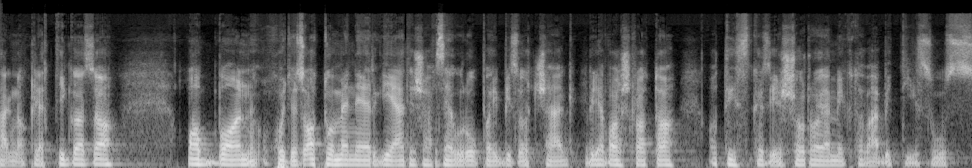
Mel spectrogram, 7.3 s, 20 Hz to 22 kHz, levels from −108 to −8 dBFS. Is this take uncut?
no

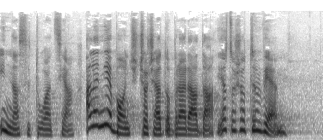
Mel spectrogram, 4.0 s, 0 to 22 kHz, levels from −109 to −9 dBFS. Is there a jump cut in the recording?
yes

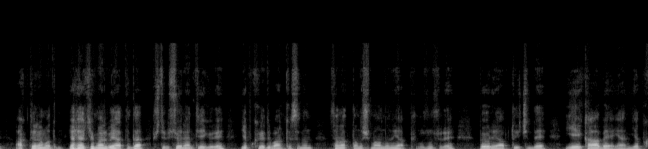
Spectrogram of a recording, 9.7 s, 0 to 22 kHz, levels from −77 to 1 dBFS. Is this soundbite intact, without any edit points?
yes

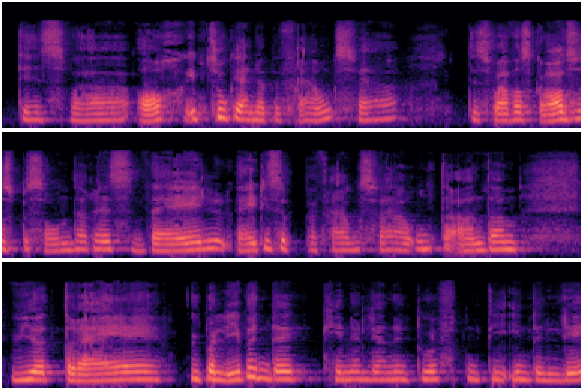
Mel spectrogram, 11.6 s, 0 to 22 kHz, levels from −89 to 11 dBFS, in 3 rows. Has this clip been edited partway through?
yes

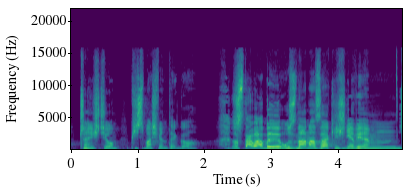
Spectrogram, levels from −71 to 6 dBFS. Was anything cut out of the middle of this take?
no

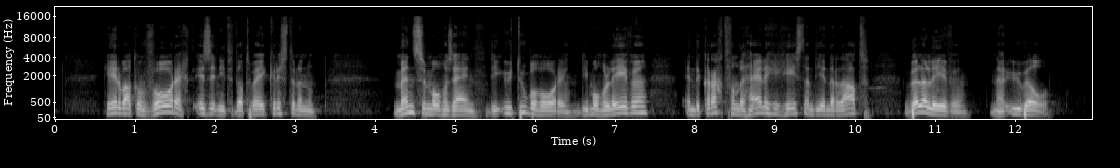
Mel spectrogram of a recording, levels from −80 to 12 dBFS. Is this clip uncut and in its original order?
yes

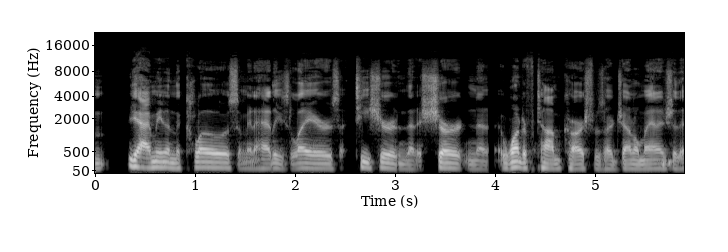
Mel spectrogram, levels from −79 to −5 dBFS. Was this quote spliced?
yes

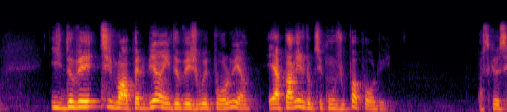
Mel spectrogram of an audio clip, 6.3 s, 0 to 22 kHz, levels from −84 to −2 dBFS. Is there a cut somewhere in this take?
yes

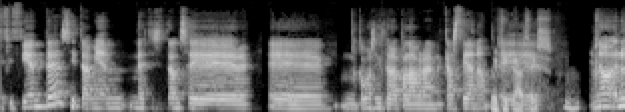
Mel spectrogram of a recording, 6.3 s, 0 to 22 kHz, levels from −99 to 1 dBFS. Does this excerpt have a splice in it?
yes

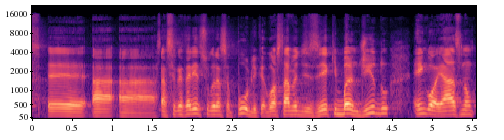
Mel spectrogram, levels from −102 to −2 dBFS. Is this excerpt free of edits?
no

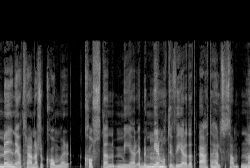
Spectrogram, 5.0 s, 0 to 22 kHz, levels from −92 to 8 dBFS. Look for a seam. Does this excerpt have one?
no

